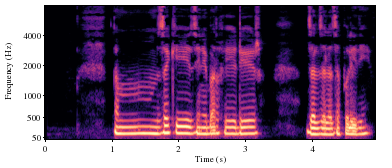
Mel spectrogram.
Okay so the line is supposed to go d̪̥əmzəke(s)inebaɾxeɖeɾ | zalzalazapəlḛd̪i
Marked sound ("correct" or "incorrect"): incorrect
